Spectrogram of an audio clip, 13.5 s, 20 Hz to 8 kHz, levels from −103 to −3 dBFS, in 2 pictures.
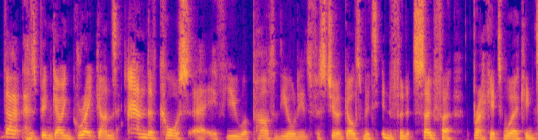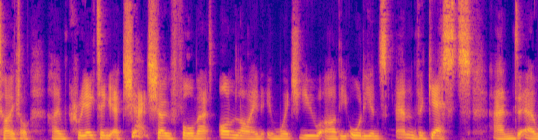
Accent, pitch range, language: British, 130-145 Hz, English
